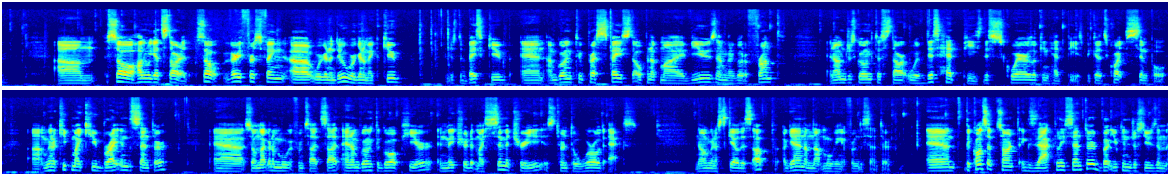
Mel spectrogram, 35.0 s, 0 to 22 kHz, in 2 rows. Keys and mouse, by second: 0.0 alt+middle click, 0.4 alt+click, 1.5 alt+middle click, 1.8 alt+right click, 5.8 click, 7.3 space, 8.5 space, 10.8 space, 11.4 alt+right click, 12.0 w, 12.3 alt+middle click, 13.0 click, 15.6 alt+right click, 16.1 alt+middle click, 16.9 r, 17.6 w, 17.9 x, 18.2 click, 20.2 x, 23.3 click, 25.5 click, 27.4 r, 27.9 click, 30.4 click, 31.0 right click, 32.3 alt+middle click, 34.1 alt+middle click, 34.7 click.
